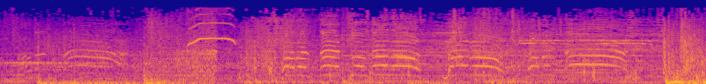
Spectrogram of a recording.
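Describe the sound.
Bomb explosions on a battlefield in a war drama film: a dense, continuous roar of blasts with whistling, curving tones sliding through it, loud throughout with no quiet gaps.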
